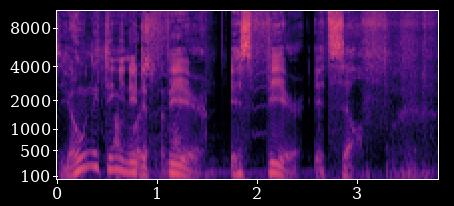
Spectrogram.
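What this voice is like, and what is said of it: Really deep voice. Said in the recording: “in a really deep voice”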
